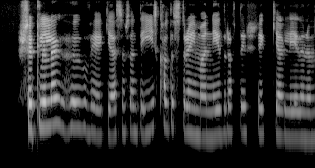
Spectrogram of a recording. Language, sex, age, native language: Icelandic, female, 13, Spanish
